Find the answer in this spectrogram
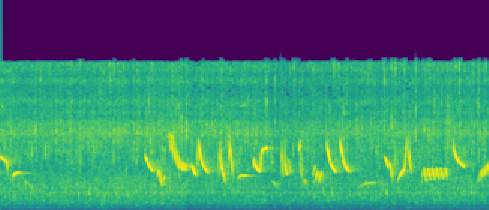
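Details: Black-throated Canary singing to water therapy, beginning quietly then breaking into rapid high slurred whistles and a brief rattling trill, with trickling water heard throughout.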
